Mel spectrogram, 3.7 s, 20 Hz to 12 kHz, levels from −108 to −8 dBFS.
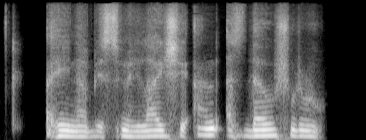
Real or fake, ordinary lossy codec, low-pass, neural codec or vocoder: fake; AAC, 48 kbps; 10.8 kHz; codec, 16 kHz in and 24 kHz out, 0.9 kbps, LongCat-Audio-Codec, fine tuned four codebook decoder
